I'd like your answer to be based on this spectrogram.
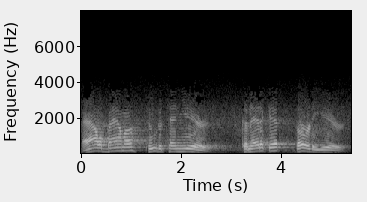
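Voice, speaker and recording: A stern official voiced by a man recites sentences very slowly for a radio ad, in a raised pitch. The thin recording carries long reverb. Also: expressive. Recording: echoing, tinny radio recording.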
